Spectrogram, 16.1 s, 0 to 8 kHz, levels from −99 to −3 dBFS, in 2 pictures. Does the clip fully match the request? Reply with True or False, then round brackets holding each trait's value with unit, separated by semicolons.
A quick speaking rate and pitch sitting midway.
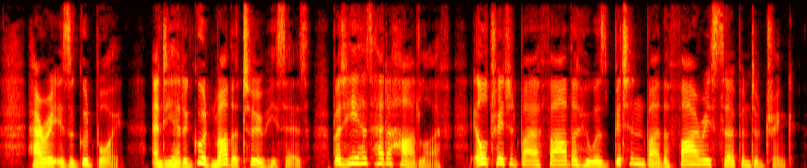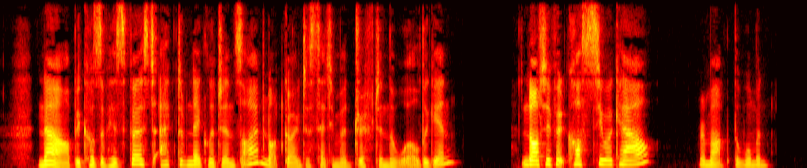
True (240 wpm; 180 Hz)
